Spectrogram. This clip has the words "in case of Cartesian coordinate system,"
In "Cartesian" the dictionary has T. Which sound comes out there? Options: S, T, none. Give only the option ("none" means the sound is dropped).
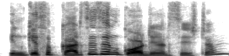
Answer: S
